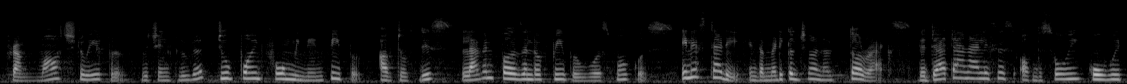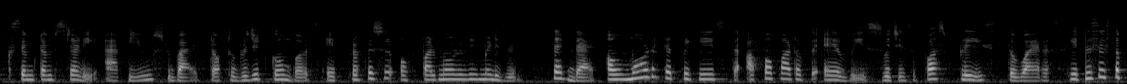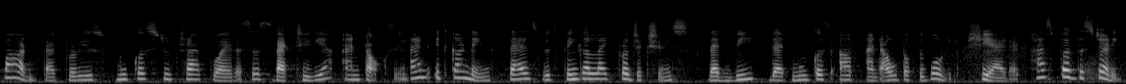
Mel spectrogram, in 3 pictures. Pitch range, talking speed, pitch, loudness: 190-255 Hz, 180 wpm, 230 Hz, -33 LUFS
